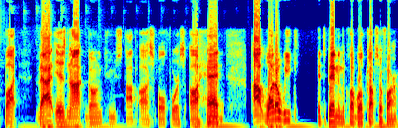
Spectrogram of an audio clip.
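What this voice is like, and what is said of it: Voice sounds sick, under the weather. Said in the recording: “Apologize for the voice a little under the weather today”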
